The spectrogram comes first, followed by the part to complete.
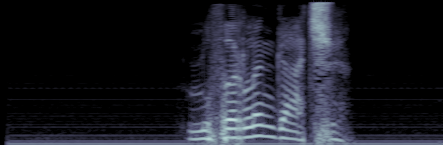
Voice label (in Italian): "lufrlgacc", dialetto giulianova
